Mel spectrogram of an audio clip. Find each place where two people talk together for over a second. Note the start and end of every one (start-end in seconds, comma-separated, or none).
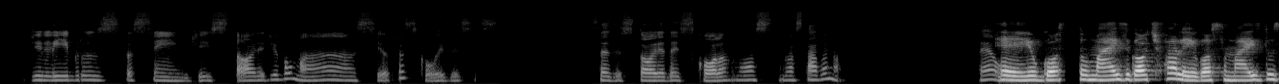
none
